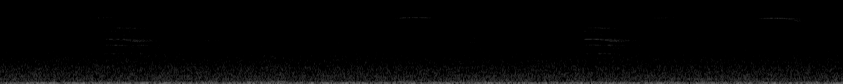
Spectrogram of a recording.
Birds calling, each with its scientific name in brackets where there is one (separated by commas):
Blue Jay (Cyanocitta cristata), unidentified bird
